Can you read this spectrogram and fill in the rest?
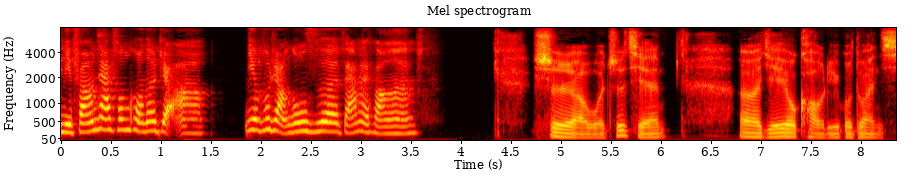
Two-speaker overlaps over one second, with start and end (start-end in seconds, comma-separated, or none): none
